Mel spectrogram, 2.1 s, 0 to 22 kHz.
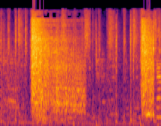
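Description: K9 Thunder 155 mm self-propelled howitzer firing: two loud blasts, the first about half a second in and the second near the end.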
